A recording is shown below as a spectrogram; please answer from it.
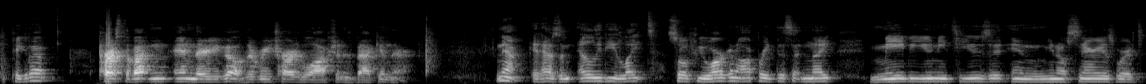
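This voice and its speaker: A man giving a casual product demonstration, explaining step by step in a conversational, folksy way. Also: medium pitch.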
